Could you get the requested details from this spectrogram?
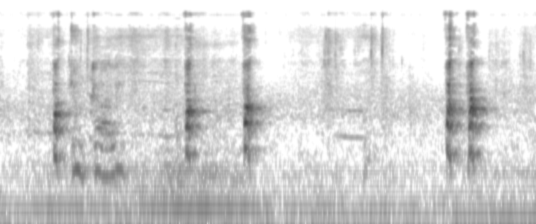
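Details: A pet galah, an Australian cockatoo, mimics human speech in a handful of short, harsh, word-like bursts, including swearing, over a low indoor hum.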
